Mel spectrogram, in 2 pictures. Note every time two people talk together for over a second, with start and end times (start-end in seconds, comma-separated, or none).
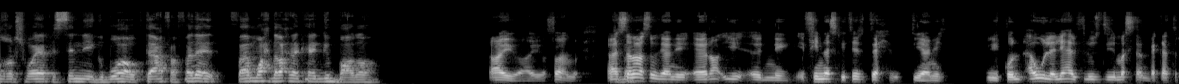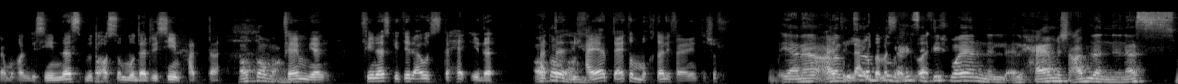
20.0-21.2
